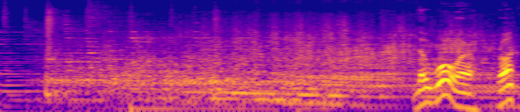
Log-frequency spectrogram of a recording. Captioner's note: airplane engine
